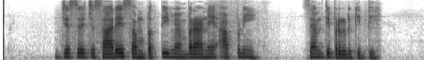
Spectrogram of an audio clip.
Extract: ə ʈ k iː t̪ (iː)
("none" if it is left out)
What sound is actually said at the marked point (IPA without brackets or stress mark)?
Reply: iː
